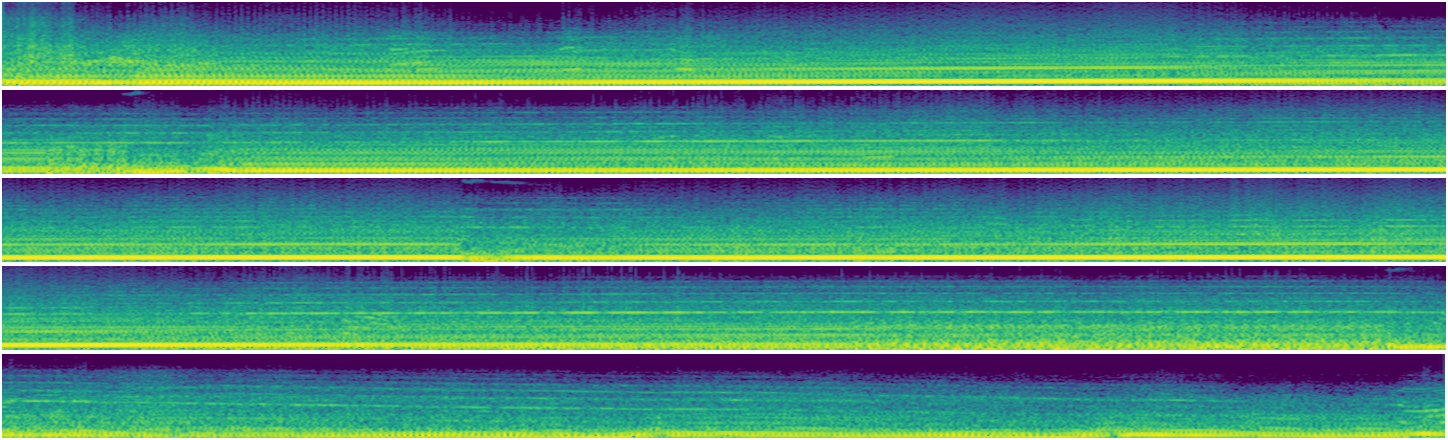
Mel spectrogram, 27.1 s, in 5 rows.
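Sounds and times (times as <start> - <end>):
car engine pulling hard: 0.0 - 27.0.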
